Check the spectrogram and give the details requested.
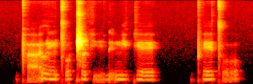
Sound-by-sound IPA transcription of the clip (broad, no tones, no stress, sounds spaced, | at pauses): pʰ a̰ l ĩ tʼ o ǁ ɐ̃ x ḭ ɗ ḭ mʲ e k e | pʰ e tʼ o̰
